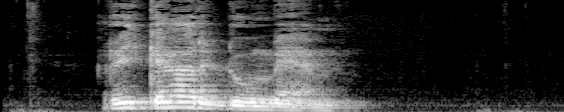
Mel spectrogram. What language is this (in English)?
Esperanto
